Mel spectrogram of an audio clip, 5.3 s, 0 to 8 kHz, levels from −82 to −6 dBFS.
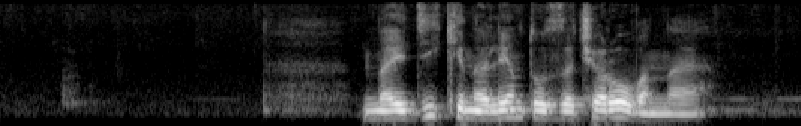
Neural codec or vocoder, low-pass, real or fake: none; 7.2 kHz; real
